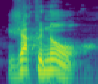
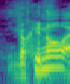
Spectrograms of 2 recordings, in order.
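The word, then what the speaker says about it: Jacquinot: Jacino. I have no idea why that T is there. But what can I do? That was his name. Jacino Jakino advantage or throughput advantage.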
